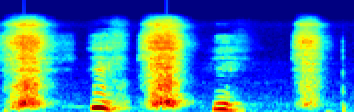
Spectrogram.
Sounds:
Sniff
